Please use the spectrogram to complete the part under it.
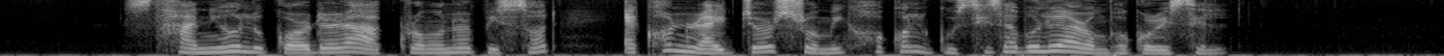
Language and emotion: Assamese, fearful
